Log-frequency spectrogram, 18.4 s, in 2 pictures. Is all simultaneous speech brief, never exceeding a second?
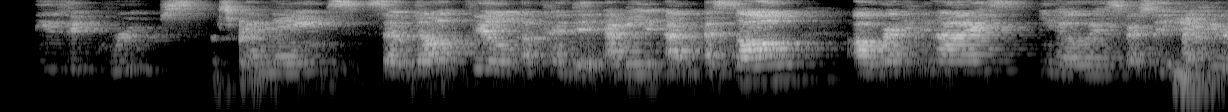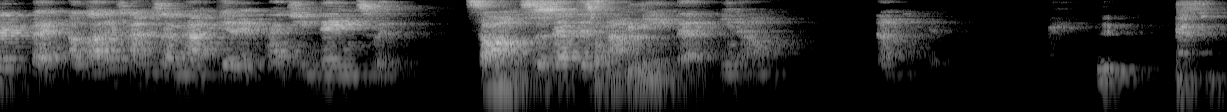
No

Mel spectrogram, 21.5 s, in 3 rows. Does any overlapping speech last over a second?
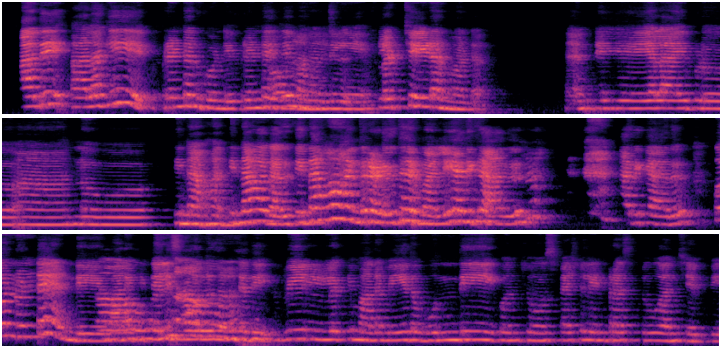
Yes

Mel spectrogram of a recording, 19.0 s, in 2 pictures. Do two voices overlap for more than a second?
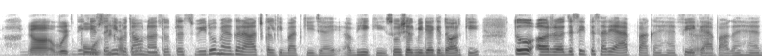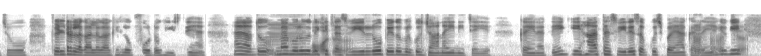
Yes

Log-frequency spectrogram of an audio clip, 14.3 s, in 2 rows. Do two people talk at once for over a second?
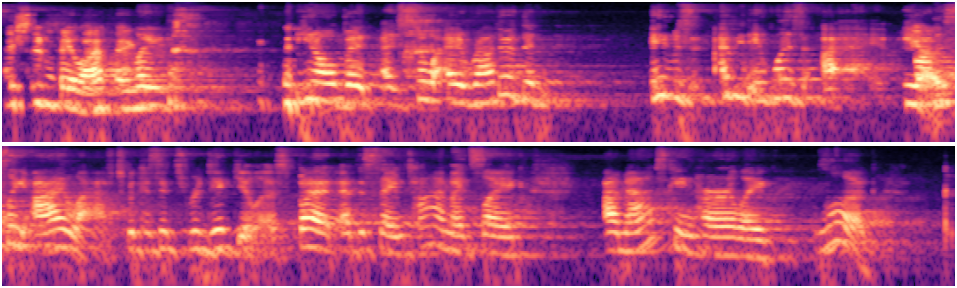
No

